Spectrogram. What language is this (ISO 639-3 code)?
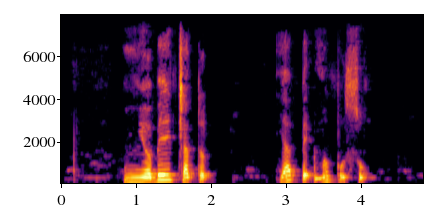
fmp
